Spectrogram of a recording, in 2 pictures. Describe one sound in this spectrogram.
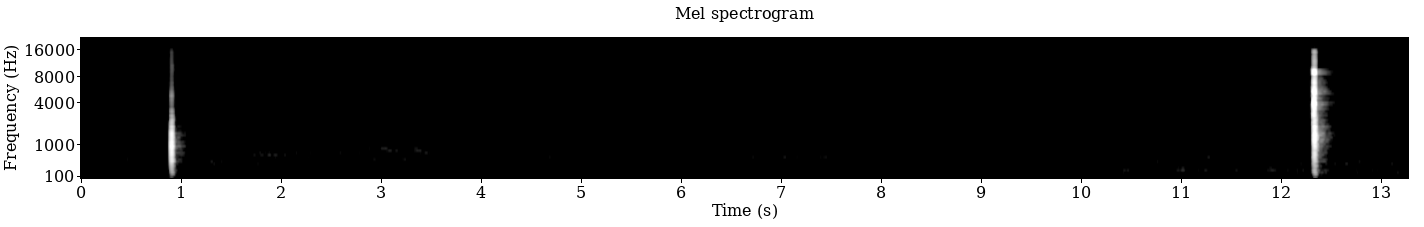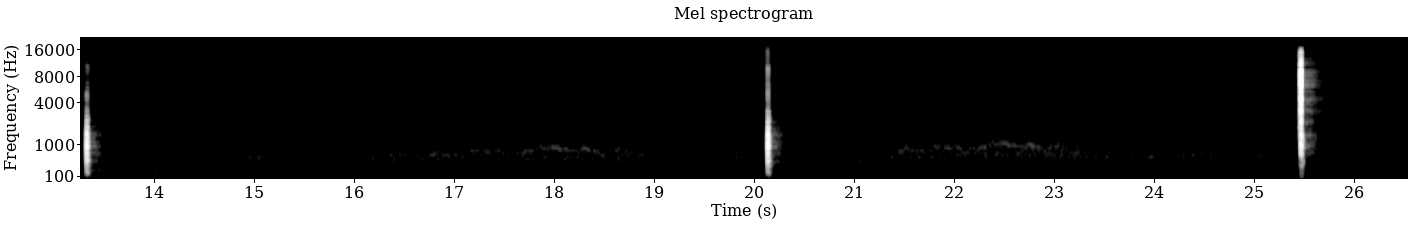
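Short, sharp clicks sound as chess pieces are moved.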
